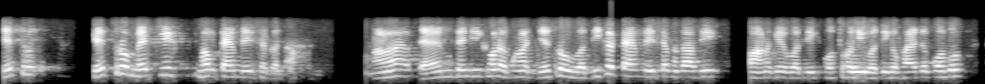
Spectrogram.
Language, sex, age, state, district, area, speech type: Sindhi, male, 60+, Rajasthan, Ajmer, rural, conversation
